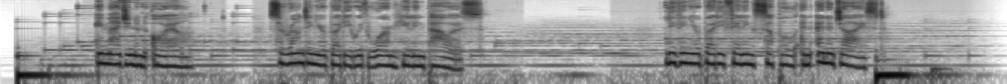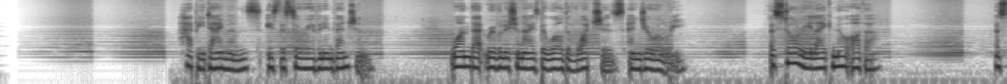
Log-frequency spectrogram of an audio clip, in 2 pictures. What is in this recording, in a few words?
English Commercials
